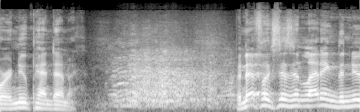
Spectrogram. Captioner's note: laughter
